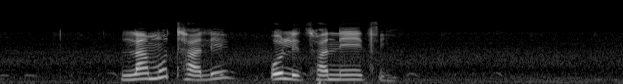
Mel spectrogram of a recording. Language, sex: Tswana, female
